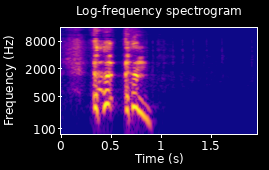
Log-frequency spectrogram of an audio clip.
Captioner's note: ahem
